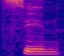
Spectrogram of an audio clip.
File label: sin, hebrew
